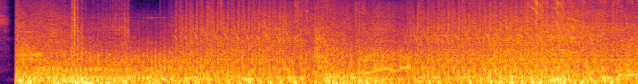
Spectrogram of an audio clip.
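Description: Gunfire rattles loudly.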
